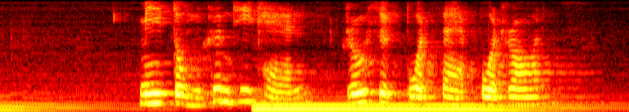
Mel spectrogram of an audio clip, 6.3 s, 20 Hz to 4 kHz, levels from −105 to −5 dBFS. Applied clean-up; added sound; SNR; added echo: none; Bass guitar; 4 dB; reverberation time 0.6 s.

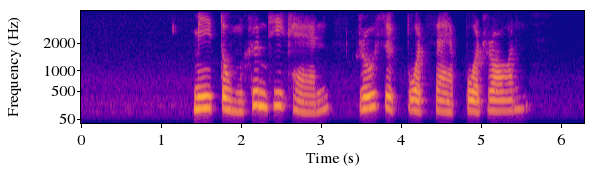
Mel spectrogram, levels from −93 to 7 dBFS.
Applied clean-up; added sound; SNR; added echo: none; none; none; none.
